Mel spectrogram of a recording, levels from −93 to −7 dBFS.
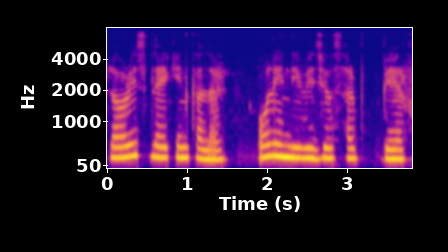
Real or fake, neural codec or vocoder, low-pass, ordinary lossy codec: real; none; 7.2 kHz; none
